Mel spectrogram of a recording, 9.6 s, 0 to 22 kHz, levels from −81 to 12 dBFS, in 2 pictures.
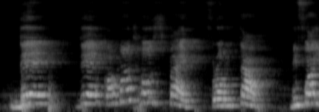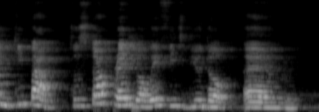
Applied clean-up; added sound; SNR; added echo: none; none; none; reverberation time 0.7 s.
